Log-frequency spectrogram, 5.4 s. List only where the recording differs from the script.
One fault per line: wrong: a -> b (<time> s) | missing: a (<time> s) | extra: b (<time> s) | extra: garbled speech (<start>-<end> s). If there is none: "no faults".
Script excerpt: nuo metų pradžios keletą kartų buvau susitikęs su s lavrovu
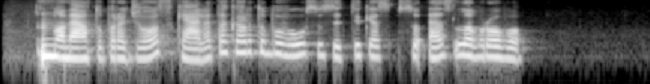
no faults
